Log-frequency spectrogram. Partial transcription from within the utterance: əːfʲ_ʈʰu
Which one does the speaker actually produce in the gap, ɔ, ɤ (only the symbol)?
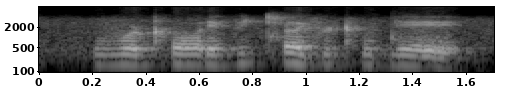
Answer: ɤ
